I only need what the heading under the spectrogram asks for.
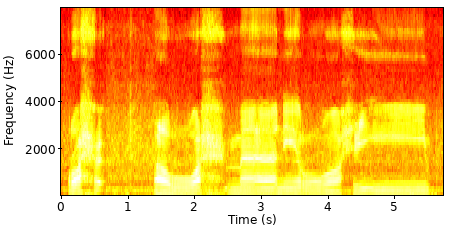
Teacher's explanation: یہ ہا ایک ہوتا ہے ہا، حلق سے نکلے گا ہا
